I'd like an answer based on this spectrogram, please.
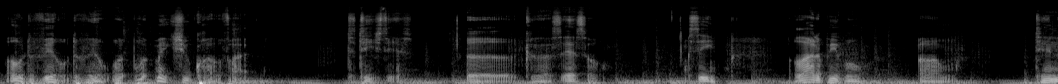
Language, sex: English, male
